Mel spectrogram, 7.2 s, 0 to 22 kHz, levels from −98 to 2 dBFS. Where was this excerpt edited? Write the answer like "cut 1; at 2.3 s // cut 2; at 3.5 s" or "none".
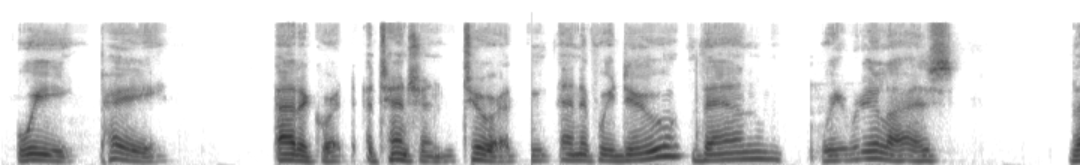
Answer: cut 1; at 3.6 s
